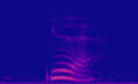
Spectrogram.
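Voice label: "nve", fourth tone, chinese pinyin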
